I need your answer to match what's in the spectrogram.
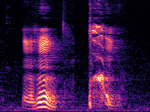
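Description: A man clears his throat with a voiced, rasping rumble, pauses, then gives a second shorter cough-like clearing, fairly loud with no talking.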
